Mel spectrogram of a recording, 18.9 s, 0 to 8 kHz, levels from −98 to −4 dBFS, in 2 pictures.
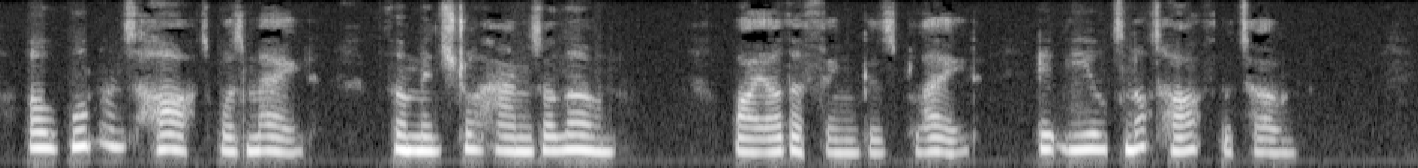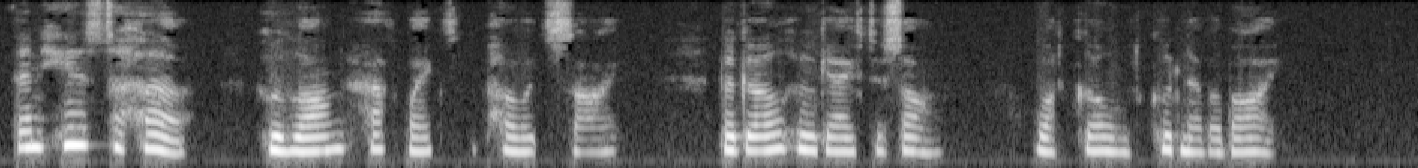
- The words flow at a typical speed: No, slow, 130 wpm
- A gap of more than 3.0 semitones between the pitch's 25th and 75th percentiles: No, narrow, 2.4 semitones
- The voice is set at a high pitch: Yes, high, 215 Hz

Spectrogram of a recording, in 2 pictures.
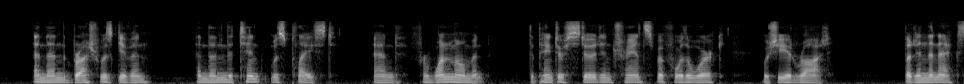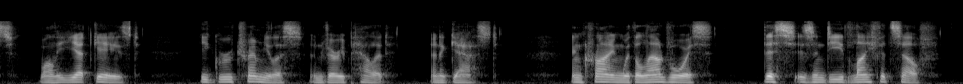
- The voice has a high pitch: No, low, 105 Hz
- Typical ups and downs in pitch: No, narrow, 2.0 semitones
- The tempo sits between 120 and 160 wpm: No, average, 170 wpm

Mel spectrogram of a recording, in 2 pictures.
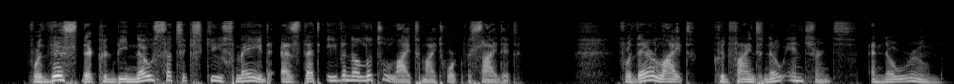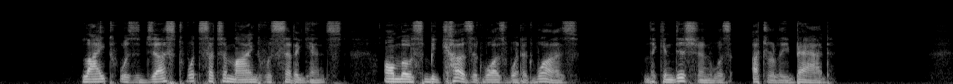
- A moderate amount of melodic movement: No, wide, 5.7 semitones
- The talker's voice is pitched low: Yes, low, 120 Hz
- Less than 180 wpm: Yes, average, 160 wpm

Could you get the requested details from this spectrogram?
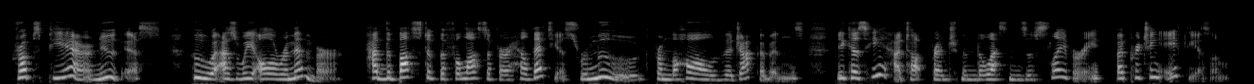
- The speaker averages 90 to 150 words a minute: No, average, 165 wpm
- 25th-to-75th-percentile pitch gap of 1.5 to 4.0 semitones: No, average, 4.6 semitones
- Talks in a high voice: Yes, very high, 270 Hz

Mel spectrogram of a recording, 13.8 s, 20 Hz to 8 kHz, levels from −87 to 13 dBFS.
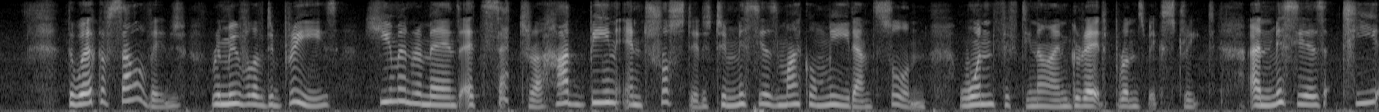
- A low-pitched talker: No, high, 230 Hz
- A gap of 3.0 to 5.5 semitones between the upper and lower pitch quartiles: Yes, average, 4.2 semitones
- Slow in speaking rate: Yes, slow, 115 wpm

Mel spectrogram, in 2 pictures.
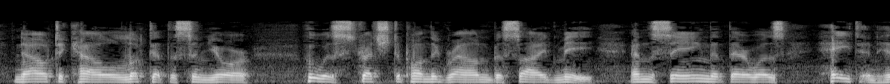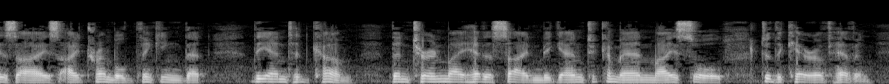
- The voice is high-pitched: No, low, 115 Hz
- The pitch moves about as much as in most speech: Yes, average, 3.0 semitones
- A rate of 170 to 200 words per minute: No, average, 160 wpm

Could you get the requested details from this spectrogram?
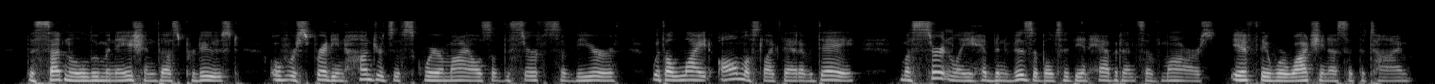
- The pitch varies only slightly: Yes, narrow, 2.1 semitones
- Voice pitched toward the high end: No, medium, 180 Hz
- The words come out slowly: No, average, 175 wpm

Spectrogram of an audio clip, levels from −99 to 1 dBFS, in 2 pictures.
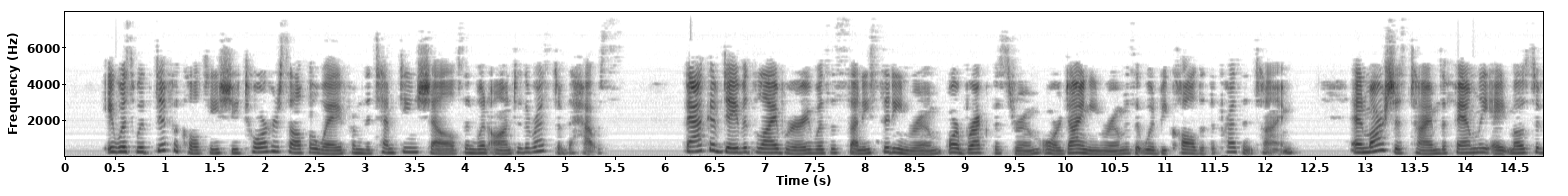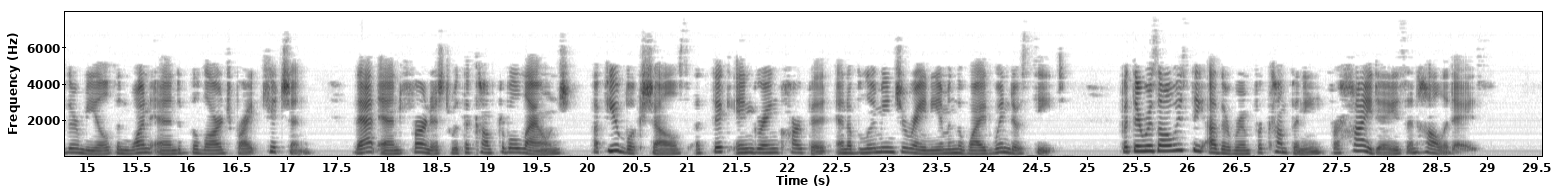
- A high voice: Yes, high, 200 Hz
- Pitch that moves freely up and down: No, average, 4.8 semitones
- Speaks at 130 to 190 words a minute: No, average, 200 wpm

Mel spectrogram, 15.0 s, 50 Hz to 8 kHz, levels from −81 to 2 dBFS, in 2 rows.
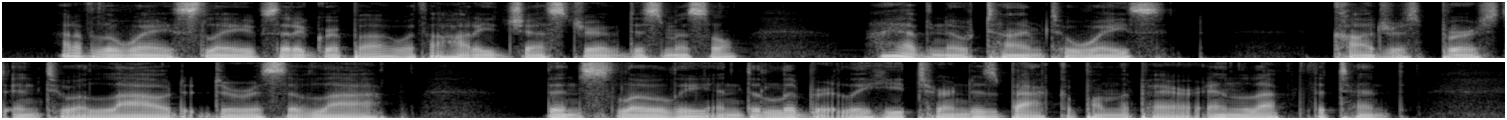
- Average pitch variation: No, narrow, 2.0 semitones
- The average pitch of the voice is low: Yes, very low, 80 Hz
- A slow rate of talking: No, average, 170 wpm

